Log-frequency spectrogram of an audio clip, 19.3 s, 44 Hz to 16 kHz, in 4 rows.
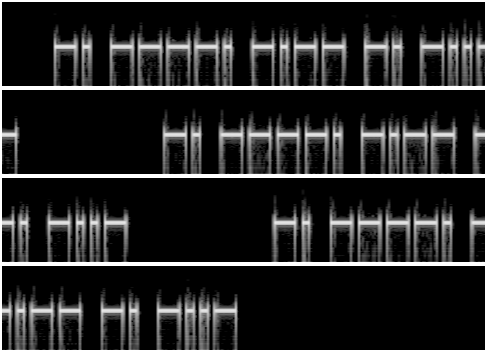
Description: Morse code, heard as a keyed tone, about 17 wpm, 700 Hz. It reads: N9YNX N9YNX N9YNX
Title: USA Call Signs - 5 Characters - Repeated 3x - 17wpm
